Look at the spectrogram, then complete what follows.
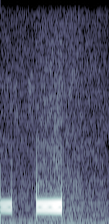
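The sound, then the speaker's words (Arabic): A busy signal sounds after a phone call is cut off: two low, steady beeps of the same pitch, the first clipped short at the start and the second about a quarter second long, with no voices. “طيب انقطع الاتصال.”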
